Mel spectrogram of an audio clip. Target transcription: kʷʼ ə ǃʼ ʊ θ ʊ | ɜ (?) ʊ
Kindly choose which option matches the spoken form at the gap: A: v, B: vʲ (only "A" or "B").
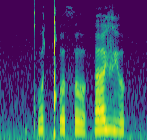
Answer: B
